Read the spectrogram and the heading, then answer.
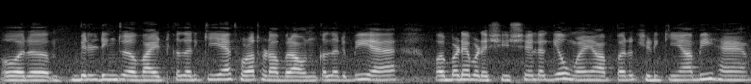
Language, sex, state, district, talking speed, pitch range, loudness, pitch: Hindi, female, Haryana, Rohtak, 205 wpm, 195-215 Hz, -15 LUFS, 200 Hz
